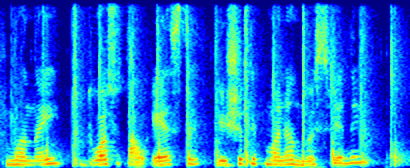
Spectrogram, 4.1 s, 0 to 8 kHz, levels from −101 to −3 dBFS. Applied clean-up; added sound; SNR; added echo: none; Run; 10 dB; none.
